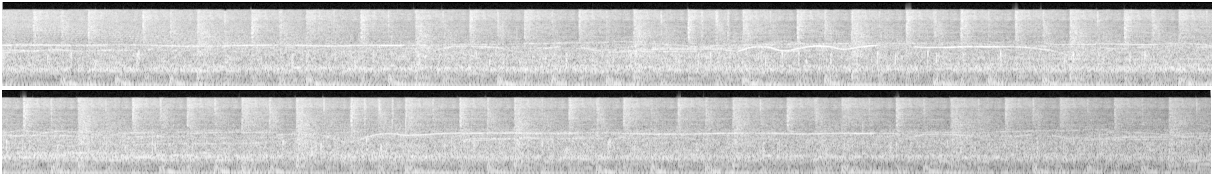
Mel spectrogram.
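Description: Music with a steady beat and a high, wavering melodic line, fading out over the last few seconds.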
